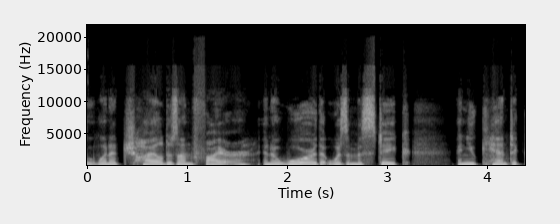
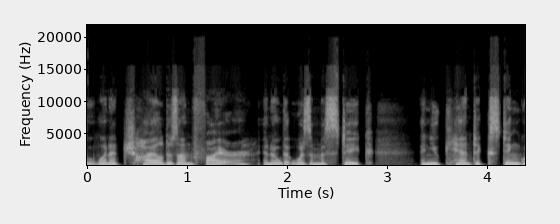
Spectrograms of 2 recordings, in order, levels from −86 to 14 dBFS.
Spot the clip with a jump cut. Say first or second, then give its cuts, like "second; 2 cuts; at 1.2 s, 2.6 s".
second; 1 cut; at 1.9 s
